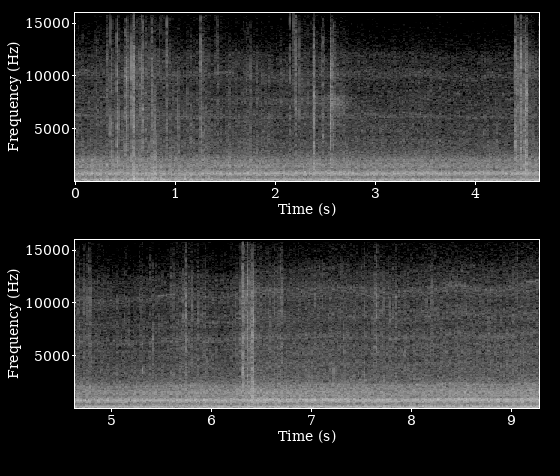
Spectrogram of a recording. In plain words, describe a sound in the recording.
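A heavy truck engine roars steadily as it labours uphill.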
